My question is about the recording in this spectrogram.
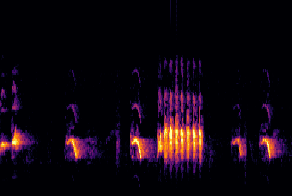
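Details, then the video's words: Scarlet-backed flowerpecker: sharp, high descending tsit notes about once a second with one quick stuttering trill in the middle. "เสียงนกชมพูสวน Scarlet-Backed Flowerpecker Sound"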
